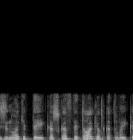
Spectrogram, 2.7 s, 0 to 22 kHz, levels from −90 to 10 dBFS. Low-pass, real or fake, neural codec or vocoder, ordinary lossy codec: 7.2 kHz; real; none; AAC, 64 kbps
